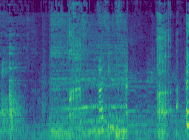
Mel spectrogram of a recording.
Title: The Ultimate Burping & Belching Masterpiece 🇮🇹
